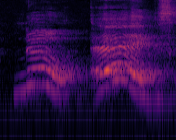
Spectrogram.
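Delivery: loud shocked outcry; cried out. Acted. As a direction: shout it in disbelief. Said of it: "cried Farmer Brown".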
